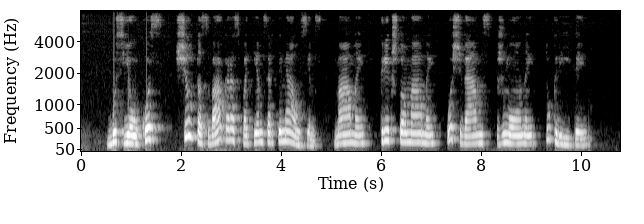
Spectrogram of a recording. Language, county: Lithuanian, Tauragė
